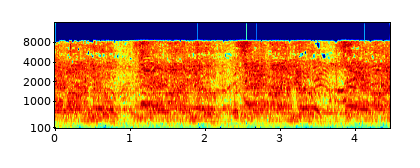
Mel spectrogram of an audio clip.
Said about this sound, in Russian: Вслед им группа горничных нью-йоркских отелей скандировала слово «позор».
